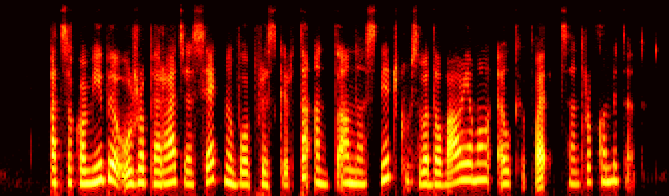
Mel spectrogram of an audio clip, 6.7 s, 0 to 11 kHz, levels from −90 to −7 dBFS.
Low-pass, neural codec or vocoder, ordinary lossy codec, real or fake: 7.2 kHz; codec, 16 kHz, 1 kbps, X-Codec, HuBERT features, trained on LibriSpeech; Opus, 32 kbps; fake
